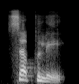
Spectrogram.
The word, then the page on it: supplely: Indian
